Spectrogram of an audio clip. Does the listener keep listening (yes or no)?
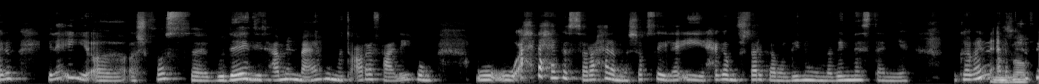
yes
